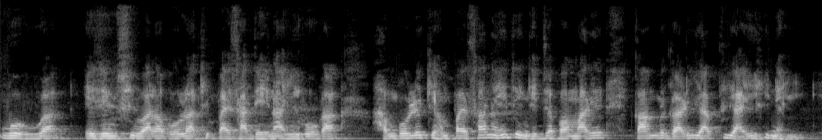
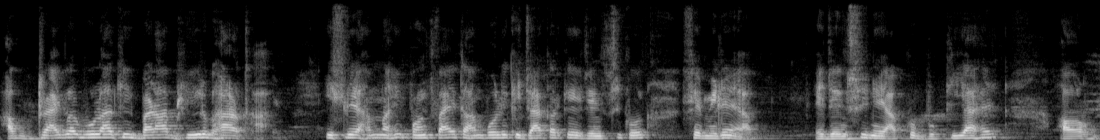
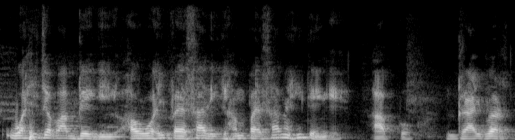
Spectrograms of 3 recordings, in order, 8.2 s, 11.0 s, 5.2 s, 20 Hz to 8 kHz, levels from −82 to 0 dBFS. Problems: background sounds at intervals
